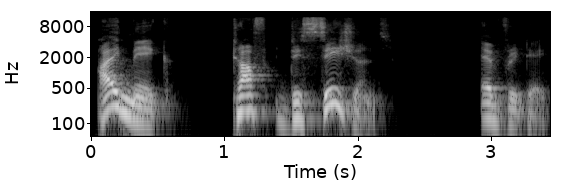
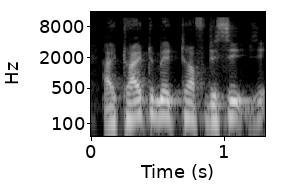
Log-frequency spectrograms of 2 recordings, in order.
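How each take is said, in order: First: Chunked delivery. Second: Fast run-on, stumbling off before the end; rushed. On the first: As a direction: break it into deliberate chunks. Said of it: "Break it, guys". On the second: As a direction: hurry through with no chunks. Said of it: "If I try to rush". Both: Shown as a demonstration.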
